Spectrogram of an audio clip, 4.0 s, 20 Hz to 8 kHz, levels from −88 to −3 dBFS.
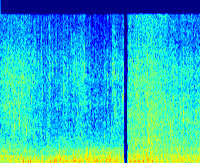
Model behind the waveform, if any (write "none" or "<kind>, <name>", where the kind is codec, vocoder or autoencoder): none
